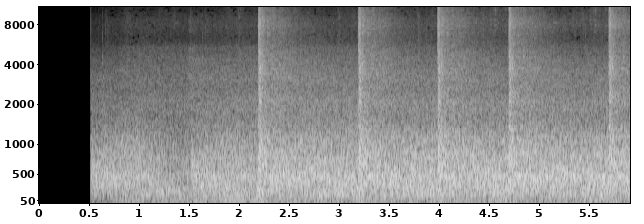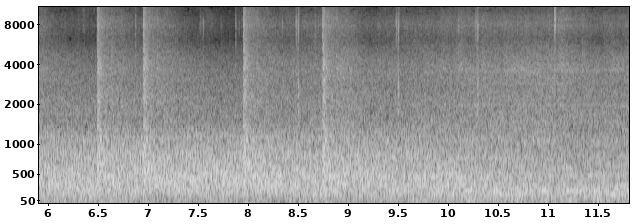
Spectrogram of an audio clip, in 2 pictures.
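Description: Handguns fired at a range in rapid, overlapping multiples, running together into a dense, continuous crackle. Sharper single shots stand out about once a second, and it all begins after half a second of silence.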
